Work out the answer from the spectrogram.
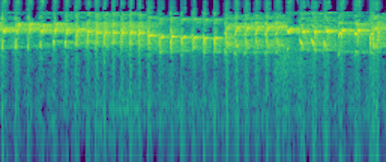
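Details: Lovebird kekek song used as a prompt for a young bird, a continuous shrill, rapid chattering twitter with squeaky, slightly wavering high notes throughout.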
